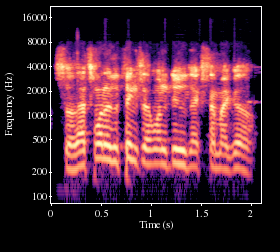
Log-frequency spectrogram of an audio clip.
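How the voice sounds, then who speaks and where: A man with a Guyanese accent talks casually on a livestream, wandering through stories and breaking into laughter. His voice sits at a middle pitch, and the audio is dull and lo-fi. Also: fairly even intonation, very fast, a crowd in the background. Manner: laughs often, rambling storytelling. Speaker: streamer. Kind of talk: casual chat.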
